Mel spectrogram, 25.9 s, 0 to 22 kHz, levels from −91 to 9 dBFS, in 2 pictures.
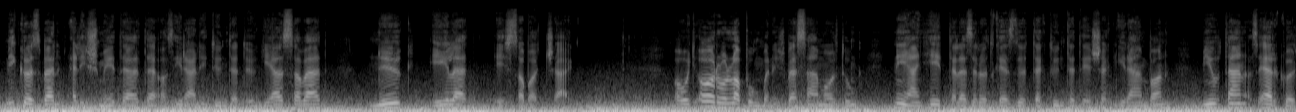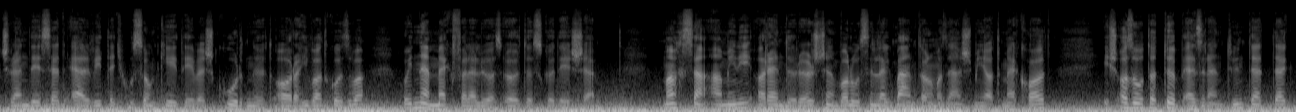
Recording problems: wind noise on the microphone; heavy; 6 dB below the speech

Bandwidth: 15 kHz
